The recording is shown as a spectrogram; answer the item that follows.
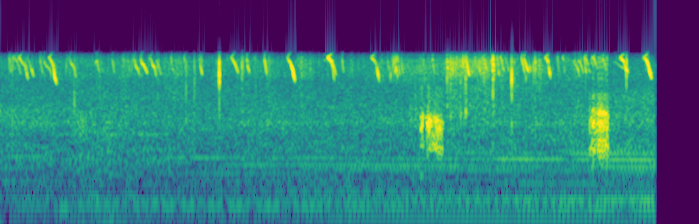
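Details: Yard scene with a mother hen and her seven chicks: rapid thin chick peeps throughout, two brief lower clucks near the end, then the recording cuts off.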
